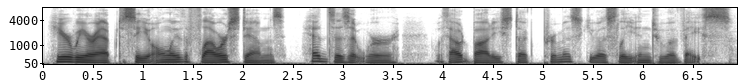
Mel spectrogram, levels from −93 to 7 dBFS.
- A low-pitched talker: Yes, low, 105 Hz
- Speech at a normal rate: Yes, average, 180 wpm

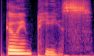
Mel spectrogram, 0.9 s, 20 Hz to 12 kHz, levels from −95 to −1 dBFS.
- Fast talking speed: No, average, 190 wpm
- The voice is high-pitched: No, medium, 170 Hz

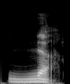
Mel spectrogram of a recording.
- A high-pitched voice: No, low, 125 Hz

